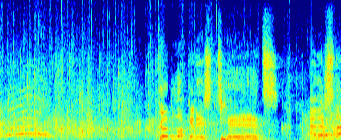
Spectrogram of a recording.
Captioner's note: audience laughs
